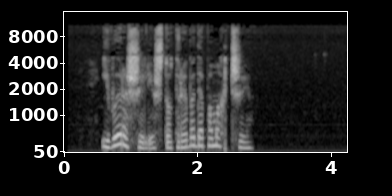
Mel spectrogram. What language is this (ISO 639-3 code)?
bel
